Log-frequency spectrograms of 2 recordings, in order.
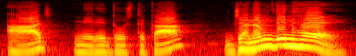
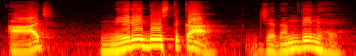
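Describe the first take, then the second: First: The stress is on जन्मदिन. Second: The stress is on मेरे दोस्त का.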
